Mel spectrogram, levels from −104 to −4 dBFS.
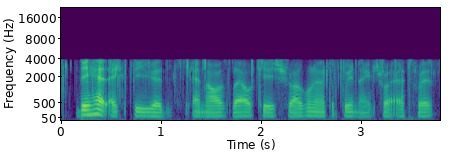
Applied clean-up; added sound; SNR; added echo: neural separator model SepFormer WHAM!.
